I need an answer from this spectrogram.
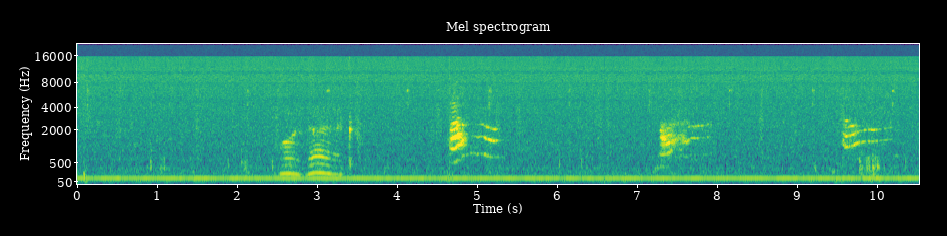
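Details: Alabama kittens filmed close-up indoors on 28 May 2018 make four separate meows, spaced about two seconds apart. Each meow is short and bending, and the third is the loudest. A constant low hum sits underneath, and faint handling noises can be heard.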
